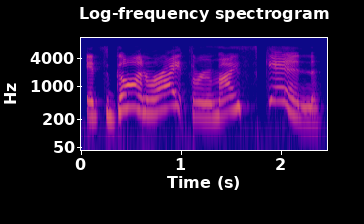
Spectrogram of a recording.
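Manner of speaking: slow, high, loud wail; hammed-up, drawn-out moan; groaned complaint. A narrator's reading. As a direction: groan it out in misery. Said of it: "the earthworm groaned".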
